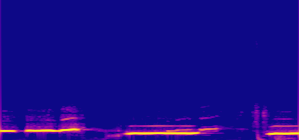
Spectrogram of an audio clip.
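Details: Pet parrot talking with its owner, giving clear tonal whistles: a level note, a rising note, then a long steady whistle and a short final one, each separated by brief pauses.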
